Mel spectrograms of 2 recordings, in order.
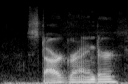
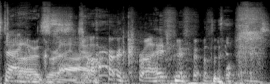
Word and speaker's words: Stagenstar: Are you Miss Star Grinder? Stag and Star. I get that a lot. No, it's Stagenstar. Agrit Stagenstar. I'm surprised a fellow dwarf wouldn't know how to pronounce a dwarven name.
